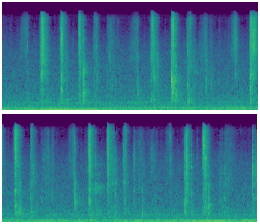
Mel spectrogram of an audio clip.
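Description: A deck of tarot cards being shuffled by hand: short crisp snaps and riffles come irregularly, one or two a second.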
